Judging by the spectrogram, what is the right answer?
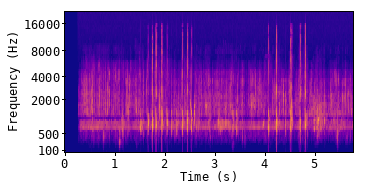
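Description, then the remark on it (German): Clownfish communicating underwater: a steady watery hiss carries bursts of sharp clicks and pops, some in quick rapid runs, others spaced out, with no voices. “So hören sich die Clownfische an, wenn sie unter Wasser miteinander kommunizieren.”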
